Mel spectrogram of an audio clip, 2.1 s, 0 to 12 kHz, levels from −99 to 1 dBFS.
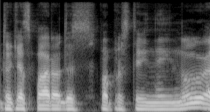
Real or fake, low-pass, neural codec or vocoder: fake; 10.8 kHz; codec, 44.1 kHz, 2.6 kbps, SNAC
